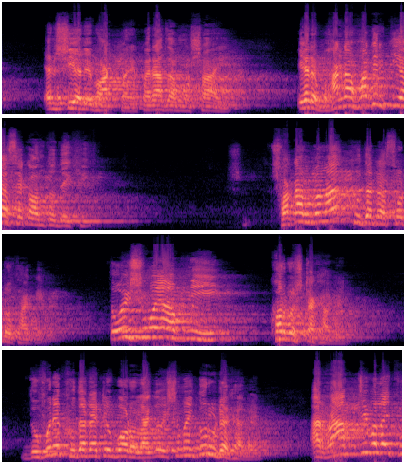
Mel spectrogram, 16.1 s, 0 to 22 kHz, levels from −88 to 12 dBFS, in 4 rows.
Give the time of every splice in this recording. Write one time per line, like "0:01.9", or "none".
none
